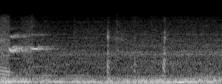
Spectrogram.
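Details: Foxbody Ford Mustang with AOD automatic, driven after about 11–13 years in storage; rolling under light throttle, low smooth note, no flare, clunk or whine between gears. Normal automatic transmission operation.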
